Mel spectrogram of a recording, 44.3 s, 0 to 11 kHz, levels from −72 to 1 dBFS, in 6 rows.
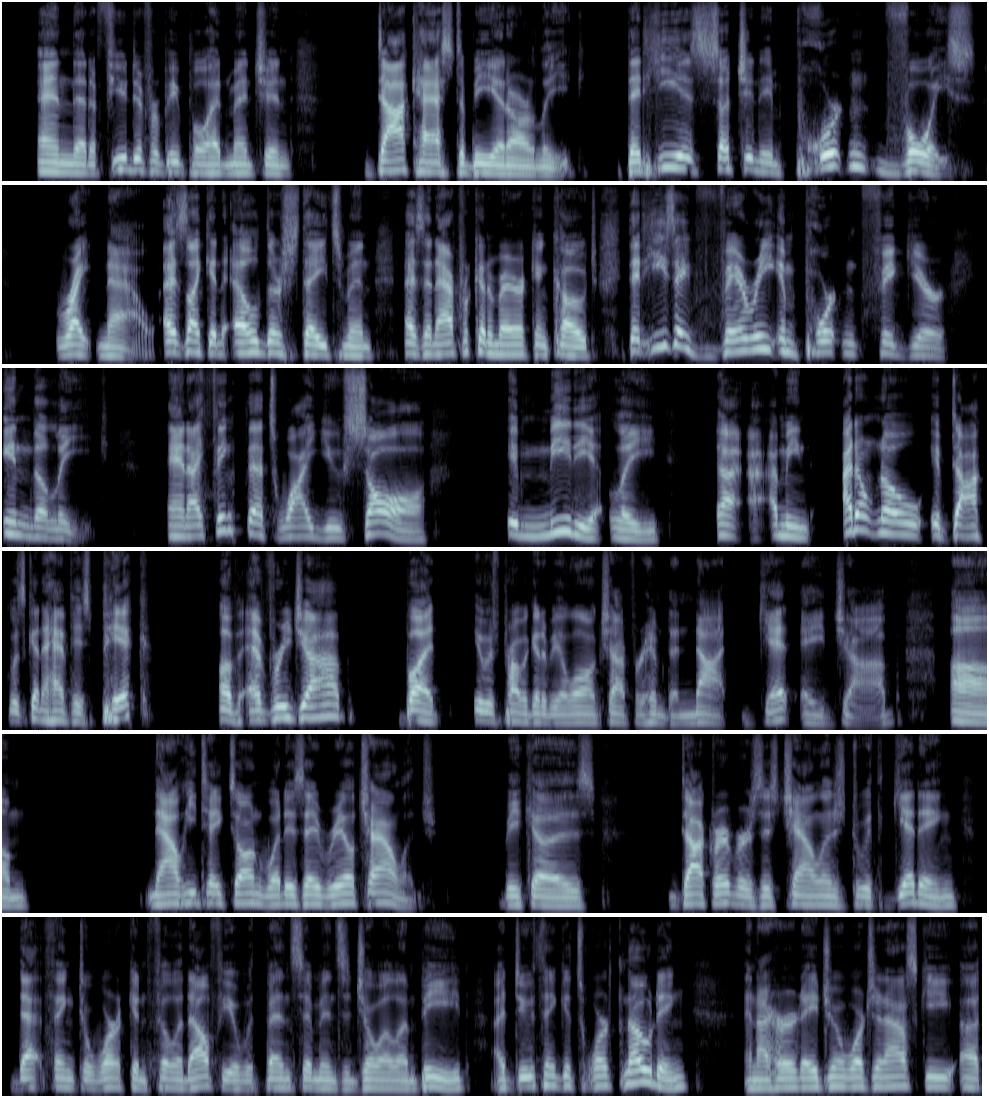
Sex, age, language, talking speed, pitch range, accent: male, 30-49, English, 170 wpm, 115-145 Hz, American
